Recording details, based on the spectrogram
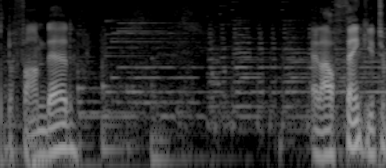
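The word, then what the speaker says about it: BafomDad: Bamfo dead? I believe it's Bafom dead. And I'll thank you to pronounce it correctly.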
